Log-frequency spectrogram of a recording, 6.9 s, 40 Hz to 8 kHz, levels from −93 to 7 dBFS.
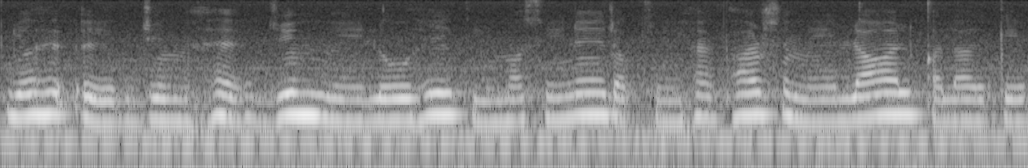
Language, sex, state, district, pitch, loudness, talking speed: Hindi, female, Uttar Pradesh, Gorakhpur, 180 Hz, -16 LUFS, 150 wpm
